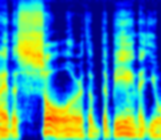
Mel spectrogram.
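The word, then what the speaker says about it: sál: s-a-l and the l the a has a little accent mark over it so it's pronounced soul soul and it the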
